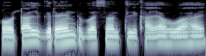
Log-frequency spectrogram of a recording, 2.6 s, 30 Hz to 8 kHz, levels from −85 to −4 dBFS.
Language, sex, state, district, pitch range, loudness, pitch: Hindi, male, Chhattisgarh, Sarguja, 105-115 Hz, -16 LUFS, 110 Hz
